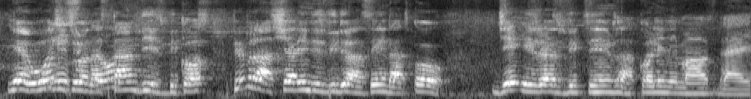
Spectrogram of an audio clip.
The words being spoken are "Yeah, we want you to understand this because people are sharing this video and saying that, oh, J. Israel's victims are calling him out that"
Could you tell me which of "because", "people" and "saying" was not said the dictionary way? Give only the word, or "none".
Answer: because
